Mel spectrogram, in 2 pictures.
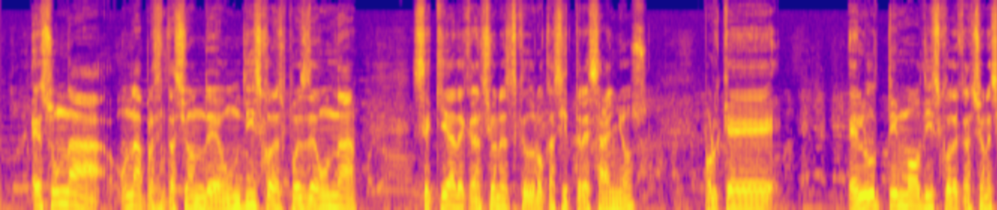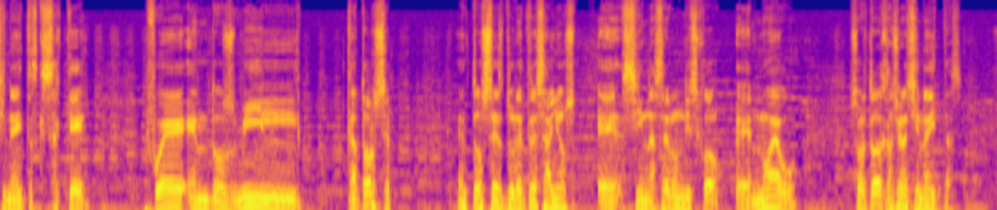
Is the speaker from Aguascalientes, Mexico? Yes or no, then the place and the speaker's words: yes; Aguascalientes, Mexico; Y lo primero que hice fue llegar a la barra de un bar de allá de mi tierra de Aguascalientes.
